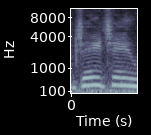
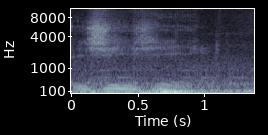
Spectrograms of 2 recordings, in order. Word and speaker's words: Gigi: En français, you pronounce G like J and J like G. She may very well be JJ in America, but in France, she is Gigi.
